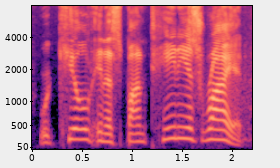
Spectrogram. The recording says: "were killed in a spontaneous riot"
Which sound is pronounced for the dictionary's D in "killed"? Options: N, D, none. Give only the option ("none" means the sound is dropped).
D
